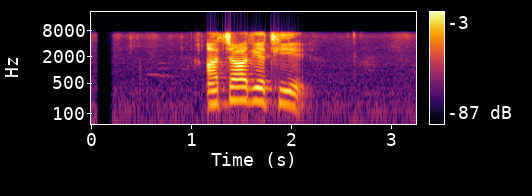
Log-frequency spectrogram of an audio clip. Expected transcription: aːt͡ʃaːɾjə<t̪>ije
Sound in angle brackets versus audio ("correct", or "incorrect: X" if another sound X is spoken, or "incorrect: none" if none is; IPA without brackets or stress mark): incorrect: t̪ʰ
